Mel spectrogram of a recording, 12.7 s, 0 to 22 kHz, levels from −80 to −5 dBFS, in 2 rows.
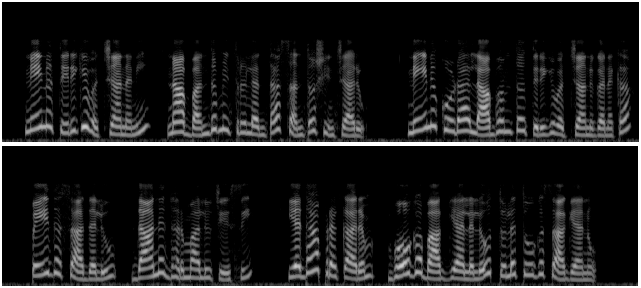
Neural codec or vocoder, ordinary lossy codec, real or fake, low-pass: autoencoder, 48 kHz, 128 numbers a frame, DAC-VAE, trained on Japanese speech; none; fake; 7.2 kHz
